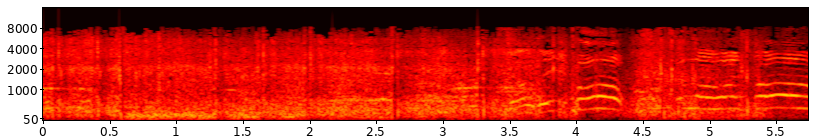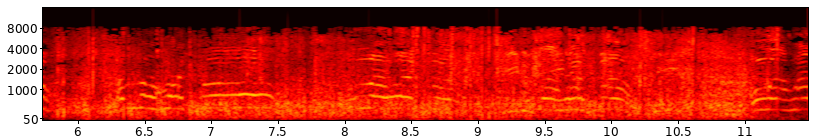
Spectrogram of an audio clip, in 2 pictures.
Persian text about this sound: فقط صداهاست که شنیده میشن. صدای گلوله و فریاد مردم.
